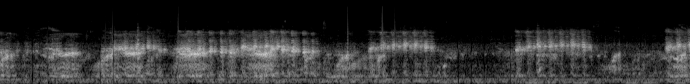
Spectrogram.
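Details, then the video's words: Night frog chorus at a pond: bursts of raspy, pulsed croaking lasting about a second each, separated by quieter gaps, several frogs overlapping. "1 Stunde Froschkonzert. Frosch Geräusche quaken."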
